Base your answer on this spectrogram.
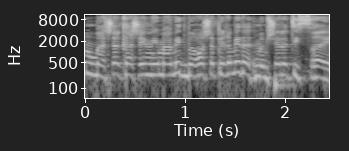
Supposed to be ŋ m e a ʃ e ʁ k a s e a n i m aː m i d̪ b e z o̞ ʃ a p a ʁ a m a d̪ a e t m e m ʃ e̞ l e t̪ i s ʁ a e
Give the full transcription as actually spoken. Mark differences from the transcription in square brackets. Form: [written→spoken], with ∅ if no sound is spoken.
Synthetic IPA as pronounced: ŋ m e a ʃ e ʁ k a [s→ʃ] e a n i m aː m i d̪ b e [z→ʁ] o̞ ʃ a p [a→i] ʁ a m [a→i] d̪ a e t m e m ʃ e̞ l e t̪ i s ʁ a e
